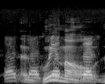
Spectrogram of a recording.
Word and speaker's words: Guimo: Guimo, the novel that he published in 1915. – Guimo is an abbreviation for Guillermo, which is the Spanish word name for William.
